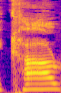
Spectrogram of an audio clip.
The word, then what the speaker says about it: Cara: It's Cara.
